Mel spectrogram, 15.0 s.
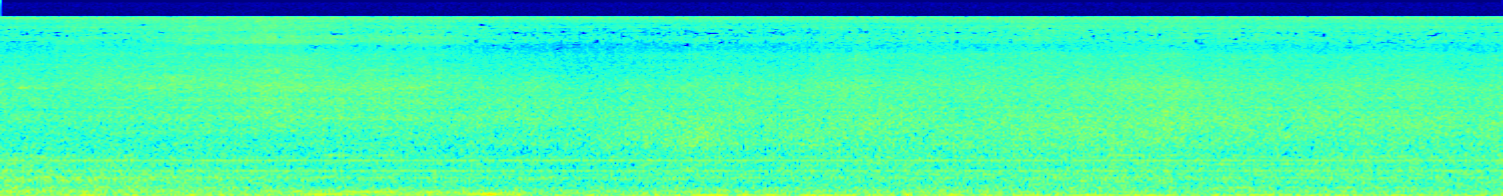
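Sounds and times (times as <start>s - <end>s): train rumbling: 0.0s - 7.7s.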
